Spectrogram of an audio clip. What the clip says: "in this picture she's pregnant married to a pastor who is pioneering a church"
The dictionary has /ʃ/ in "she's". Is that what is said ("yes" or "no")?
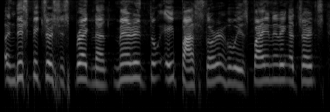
no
